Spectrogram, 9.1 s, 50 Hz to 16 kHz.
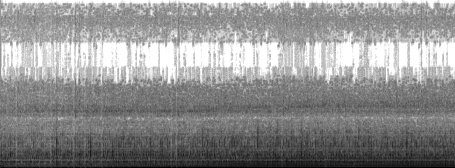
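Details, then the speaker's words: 2007 BMW with N54 engine, cold startup: uneven, stumbling idle at about three pulses per second, misfire with no codes; owner suspected old index 2 injectors on bank 1, replaced with index 12 injectors. "It's a '07 BMW with the N54. I had a little misfire on startup. I'll probably throw a clip in."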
